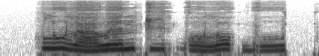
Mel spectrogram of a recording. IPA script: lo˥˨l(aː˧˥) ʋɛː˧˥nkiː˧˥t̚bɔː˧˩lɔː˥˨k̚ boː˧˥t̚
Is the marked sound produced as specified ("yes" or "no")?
no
